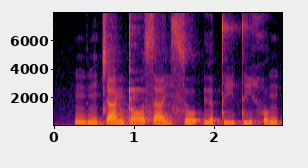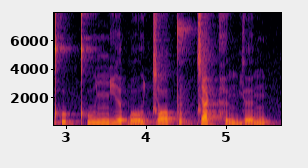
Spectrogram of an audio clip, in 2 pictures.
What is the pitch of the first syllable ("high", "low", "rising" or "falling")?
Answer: rising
